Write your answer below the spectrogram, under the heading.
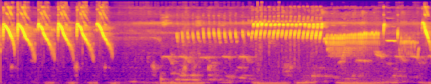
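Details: Canary song meant to make other canaries sing back: a few loud falling whistles, a quiet gap, then a soft fast trill and a buzzy rolling phrase, with low thuds throughout.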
